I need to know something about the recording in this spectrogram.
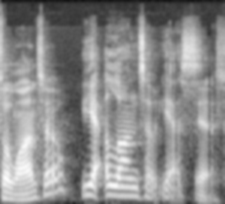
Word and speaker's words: Alonso: um growing up they always said my last name wrong and everything it's Alonso yeah Alonso yes yes correct did I do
